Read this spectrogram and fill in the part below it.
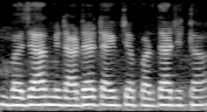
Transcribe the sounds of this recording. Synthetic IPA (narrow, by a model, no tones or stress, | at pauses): bɐd͡ʒaːɾmẽɖaːɖaɾʈaːɪp̚d͡ʒapɐɾd̪ad͡ʒɪʈʰa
